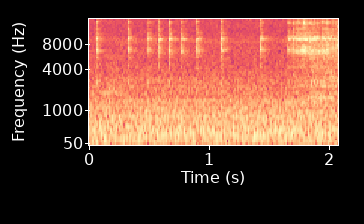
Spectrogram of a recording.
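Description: Ice-fishing rod's reel being cranked to bring up a hooked burbot: a run of faint, quick, uneven clicks over a steady low hiss.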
